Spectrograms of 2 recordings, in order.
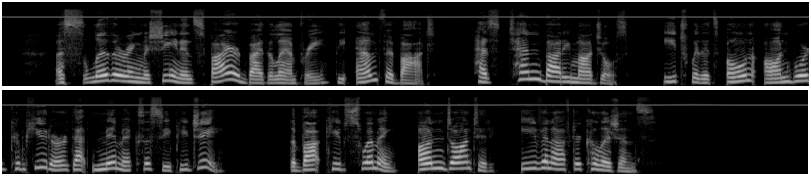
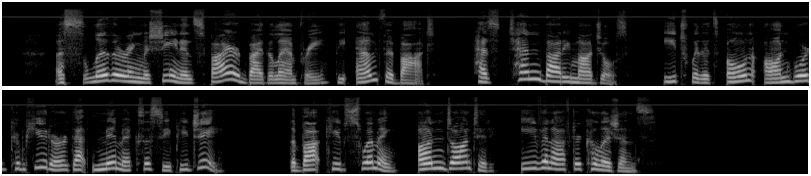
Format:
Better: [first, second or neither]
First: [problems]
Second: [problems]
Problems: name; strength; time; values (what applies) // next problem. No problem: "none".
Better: second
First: high-pitched whine; loud; throughout; 10.5 kHz, 9 dB below the speech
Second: high-pitched whine; faint; throughout; 10.5 kHz, 25 dB below the speech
